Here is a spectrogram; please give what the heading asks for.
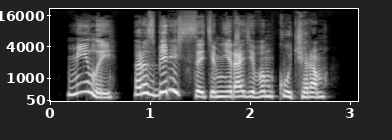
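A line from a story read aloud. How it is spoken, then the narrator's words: Sharp shout. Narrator (Russian): прикрикнула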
